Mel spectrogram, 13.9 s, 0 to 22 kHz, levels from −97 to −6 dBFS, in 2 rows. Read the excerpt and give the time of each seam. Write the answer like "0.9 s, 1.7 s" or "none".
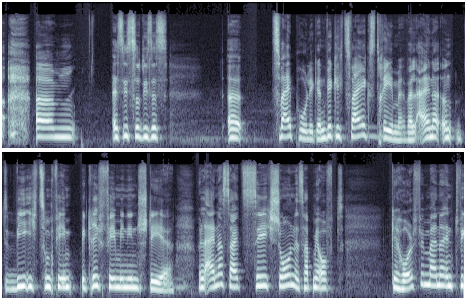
none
